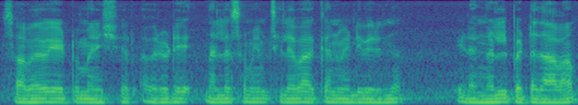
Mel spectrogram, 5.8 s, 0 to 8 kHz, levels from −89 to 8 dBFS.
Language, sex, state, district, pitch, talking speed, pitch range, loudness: Malayalam, male, Kerala, Kozhikode, 95 Hz, 105 wpm, 95-100 Hz, -18 LUFS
